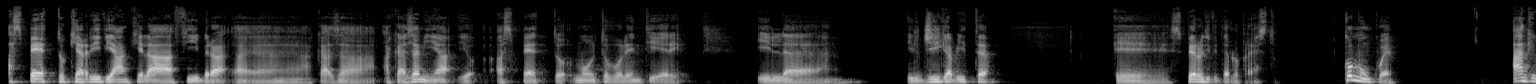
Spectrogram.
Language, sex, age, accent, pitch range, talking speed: Italian, male, 30-49, native, 90-115 Hz, 100 wpm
